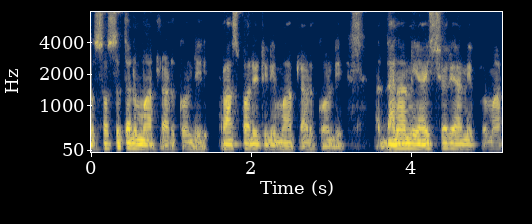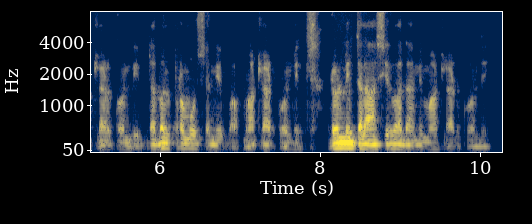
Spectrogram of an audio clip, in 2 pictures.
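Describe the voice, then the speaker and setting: Man, preacher, low voice, earnest sermon, repetitive rhythmic exhortation, scripture reading. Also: a little mellow, husky. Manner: repeats phrases in rhythmic lists, quotes scripture.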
